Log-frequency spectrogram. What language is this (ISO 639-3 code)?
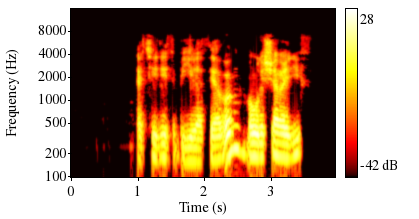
kab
